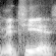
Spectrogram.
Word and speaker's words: Matthias: his name yeah no it's it's Matthias is like the normal oh okay I like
